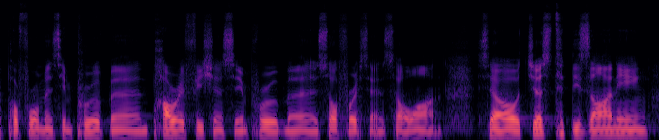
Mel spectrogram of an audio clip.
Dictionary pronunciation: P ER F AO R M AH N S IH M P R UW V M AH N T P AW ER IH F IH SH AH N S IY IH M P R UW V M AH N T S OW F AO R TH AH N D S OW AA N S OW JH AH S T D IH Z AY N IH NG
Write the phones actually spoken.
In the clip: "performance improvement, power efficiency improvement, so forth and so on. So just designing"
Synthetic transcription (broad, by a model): P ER F AO R M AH N S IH M P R UW V M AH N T P AW ER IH F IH SH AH N S IY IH M P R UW V M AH N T S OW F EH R S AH N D S OW AA N S OW JH AH S T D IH Z AY N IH NG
